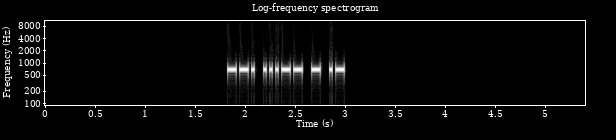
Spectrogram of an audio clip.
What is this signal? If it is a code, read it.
Morse code, heard as a keyed tone, about 40 wpm, 700 Hz. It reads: G3TA
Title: DXCC-100 Call Signs - 4 Characters - Repeated 3x - 40wpm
